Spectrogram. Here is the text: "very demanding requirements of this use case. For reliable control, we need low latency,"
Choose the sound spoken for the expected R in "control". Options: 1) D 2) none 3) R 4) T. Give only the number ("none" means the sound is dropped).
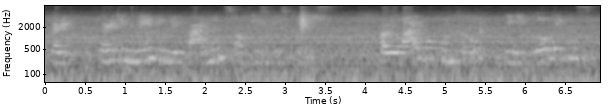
3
